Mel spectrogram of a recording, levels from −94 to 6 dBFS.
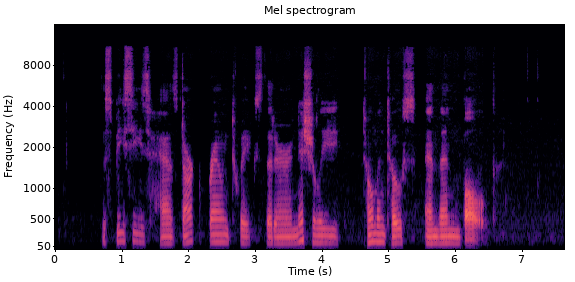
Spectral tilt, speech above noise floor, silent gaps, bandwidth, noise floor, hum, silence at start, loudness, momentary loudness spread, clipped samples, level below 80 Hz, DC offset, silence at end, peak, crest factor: -4.5 dB/octave; 51 dB; none; 11.5 kHz; -85 dBFS; none; 0.7 s; -34 LUFS; 12 LU; under 0.1%; -74 dBFS; under 0.1%; 1.2 s; -12 dBFS; 22 dB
